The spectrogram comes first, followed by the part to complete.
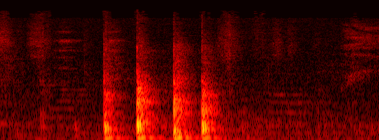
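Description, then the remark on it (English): Four quick, sharp knocks on a car window in a steady rhythm, fairly loud against a quiet background, followed by a faint sound just at the end. “Shitty McFuckface comes up, knocks on my window.”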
